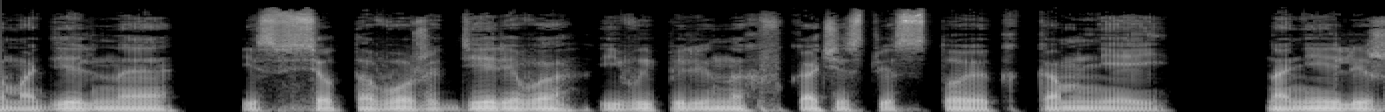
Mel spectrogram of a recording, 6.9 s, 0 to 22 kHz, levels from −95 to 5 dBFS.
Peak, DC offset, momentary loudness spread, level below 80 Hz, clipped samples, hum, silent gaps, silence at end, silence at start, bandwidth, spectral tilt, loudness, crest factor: -6 dBFS; under 0.1%; 7 LU; -32 dBFS; under 0.1%; none; 0.92-1.21 s, 4.66-4.70 s, 5.13-5.18 s, 5.88-6.31 s; 0 s; 0 s; 16 kHz; -5.5 dB/octave; -22 LUFS; 16 dB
